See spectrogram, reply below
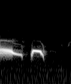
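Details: Spotted dove calling to lure in wild doves: a long, low, slightly falling coo followed after a short pause by a shorter rounded coo, with no other sounds.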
